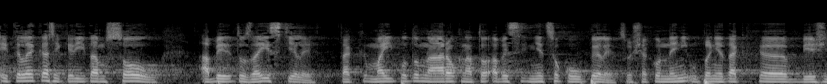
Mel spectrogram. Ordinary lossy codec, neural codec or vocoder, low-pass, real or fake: MP3, 32 kbps; none; 7.2 kHz; real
